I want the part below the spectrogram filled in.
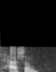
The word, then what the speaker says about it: Hashem: My name is Hashem. That's H-A-S-H-E-M, as in mother at the end. – Okay. – And I'm calling from Bank of Cardiff. That's spelled C-A-R-D-I-F-F, like Frank at the end.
